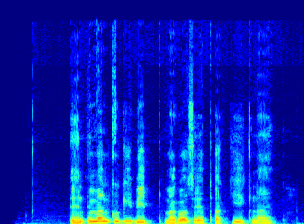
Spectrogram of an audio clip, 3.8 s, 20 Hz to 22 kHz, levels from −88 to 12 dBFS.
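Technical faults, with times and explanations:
1.31 to 1.61 s, lost packet rebuilt from error correction: just before "makoset ak" the speech turns rougher and noisier with no gap, because the decoder played low-bitrate copies carried in the following packets for about 160 ms of audio, unlike concealment's smeared repeats or dropouts.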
